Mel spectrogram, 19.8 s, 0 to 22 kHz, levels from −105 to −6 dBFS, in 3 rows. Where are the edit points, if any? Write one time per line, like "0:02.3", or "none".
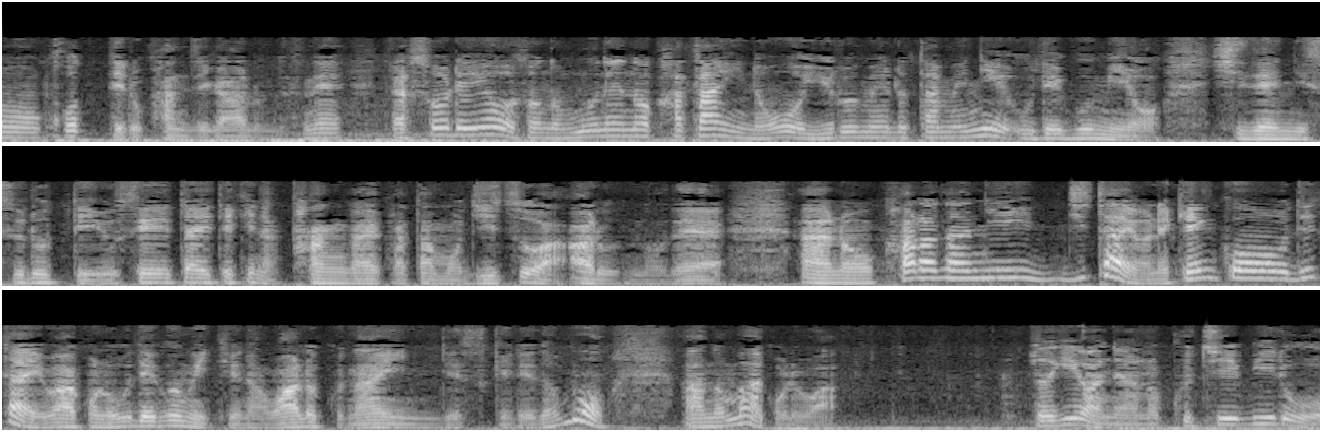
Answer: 0:17.0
